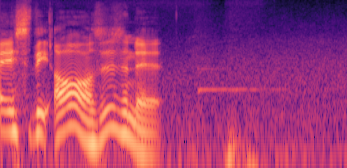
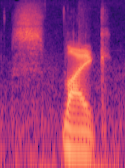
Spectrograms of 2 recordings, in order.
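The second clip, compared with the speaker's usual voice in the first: ordinary talk, nothing marked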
